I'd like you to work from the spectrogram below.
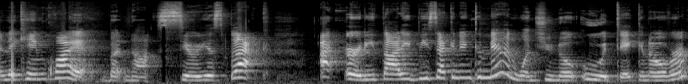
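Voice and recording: The intonation here is lively. It is reading aloud in a natural voice.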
